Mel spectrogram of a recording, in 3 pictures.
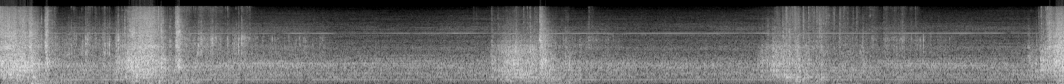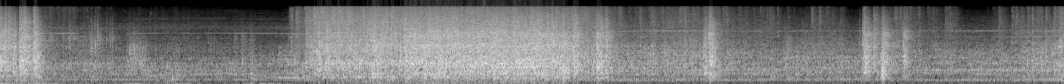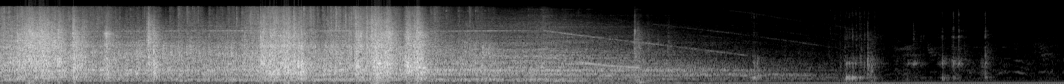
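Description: Bissell upright bagless vacuum cleaner running over a mat strewn with coins and plastic pieces, its steady motor whine broken by loud clattering rattles as pieces are sucked up, with one longer spell of rattling in the middle. Near the end the motor is switched off and winds down in a falling whine.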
